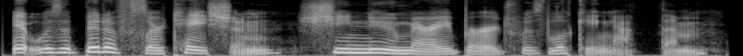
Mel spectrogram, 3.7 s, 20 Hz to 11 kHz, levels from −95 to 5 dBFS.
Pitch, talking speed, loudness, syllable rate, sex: 195 Hz, 210 wpm, -19 LUFS, 5.6 syllables/s, female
